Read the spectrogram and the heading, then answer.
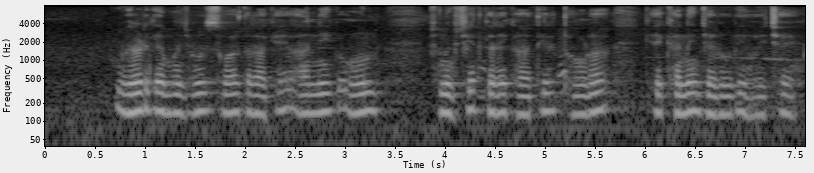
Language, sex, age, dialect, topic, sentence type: Maithili, male, 31-35, Eastern / Thethi, agriculture, statement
